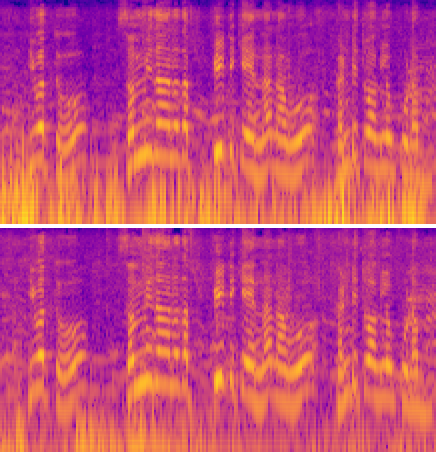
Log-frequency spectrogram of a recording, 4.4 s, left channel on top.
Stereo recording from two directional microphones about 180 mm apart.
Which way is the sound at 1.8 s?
15° left (ahead or behind).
